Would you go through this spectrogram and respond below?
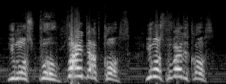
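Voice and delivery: loud, insistent repeated demand; angry demand. Acted. Brother demanding the corpse for burial, angry demand. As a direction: hammer it out loudly.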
